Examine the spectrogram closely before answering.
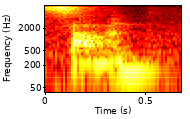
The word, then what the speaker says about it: salmon: say that again Simon how do you pronounce it salmon that's how you're supposed have you seen a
